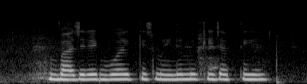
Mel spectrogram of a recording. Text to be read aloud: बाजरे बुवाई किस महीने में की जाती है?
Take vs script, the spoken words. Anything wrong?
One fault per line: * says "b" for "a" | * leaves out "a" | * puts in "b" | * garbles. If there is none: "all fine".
all fine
